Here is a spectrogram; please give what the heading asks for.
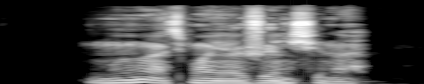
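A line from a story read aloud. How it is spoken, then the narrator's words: Indistinct dry-lipped mumble. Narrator (Russian): невнятно пробормотал пересохшими губами очнувшийся человек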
